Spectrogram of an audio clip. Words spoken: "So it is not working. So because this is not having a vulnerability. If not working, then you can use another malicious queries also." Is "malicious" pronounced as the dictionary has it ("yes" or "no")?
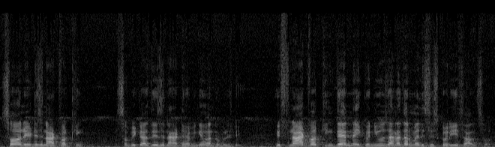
no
